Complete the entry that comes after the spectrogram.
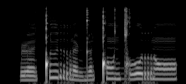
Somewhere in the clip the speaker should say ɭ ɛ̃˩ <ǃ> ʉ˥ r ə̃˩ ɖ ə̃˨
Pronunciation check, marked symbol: correct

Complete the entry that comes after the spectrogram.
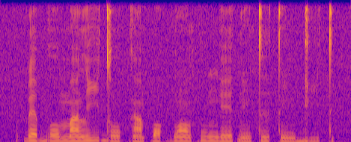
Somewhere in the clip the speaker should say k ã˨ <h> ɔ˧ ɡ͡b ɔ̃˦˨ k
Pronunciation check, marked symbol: incorrect: p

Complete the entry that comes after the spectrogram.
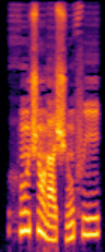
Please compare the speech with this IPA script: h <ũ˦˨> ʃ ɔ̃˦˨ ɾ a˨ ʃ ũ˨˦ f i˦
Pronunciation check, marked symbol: incorrect: ũ˦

